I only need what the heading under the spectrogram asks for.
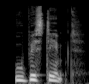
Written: ubestemt

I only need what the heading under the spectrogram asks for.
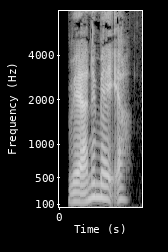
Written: værnemager

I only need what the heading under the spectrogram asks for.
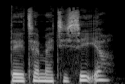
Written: datamatisere

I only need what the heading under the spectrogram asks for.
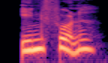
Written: indfinde

